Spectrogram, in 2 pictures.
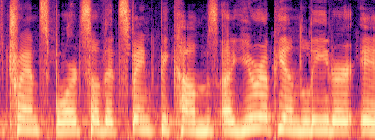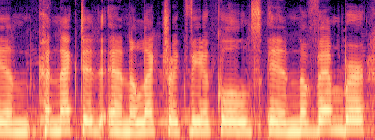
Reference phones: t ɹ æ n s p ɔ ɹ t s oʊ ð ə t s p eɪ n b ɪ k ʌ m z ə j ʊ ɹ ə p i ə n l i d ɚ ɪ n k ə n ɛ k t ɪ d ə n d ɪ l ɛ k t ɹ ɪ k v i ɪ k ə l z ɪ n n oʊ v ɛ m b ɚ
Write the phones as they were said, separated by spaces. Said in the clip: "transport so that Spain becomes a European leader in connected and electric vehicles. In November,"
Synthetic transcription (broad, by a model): t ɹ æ n s p ɔ ɹ t s oʊ ð ə t s p eɪ n b ɪ k ʌ m z ə j ʊ ɹ ə p i ə n l i d ɚ ɪ n k ə n ɛ k t ɪ d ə n ɪ l ɛ k t ɹ ɪ k v i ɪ k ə l z ɪ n n oʊ v ɛ m b ɚ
